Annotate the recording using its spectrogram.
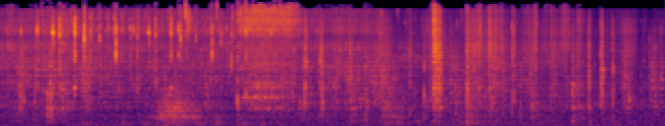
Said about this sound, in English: Okay, everyone wash your hands, and then we can get started, shall we?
